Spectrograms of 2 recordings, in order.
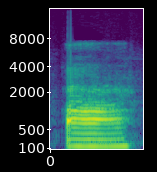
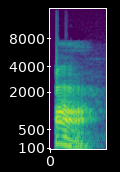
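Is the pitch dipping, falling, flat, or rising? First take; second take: flat; falling. First: The pitch stays level throughout. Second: The pitch falls sharply from high to low. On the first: "nada datar, suara yang datar dan konsisten dari awal hingga akhir kata" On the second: "nada jatuh, nada yang menurun"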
